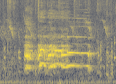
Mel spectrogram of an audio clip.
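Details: Chicken on a rural farm where chicks are kept: one loud, drawn-out, strained call held for over a second and tailing off, with faint peeps before and after and a low hum behind.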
